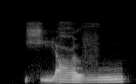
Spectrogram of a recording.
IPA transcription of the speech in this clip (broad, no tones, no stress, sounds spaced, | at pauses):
ç ḭ ʕ ʊ v u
